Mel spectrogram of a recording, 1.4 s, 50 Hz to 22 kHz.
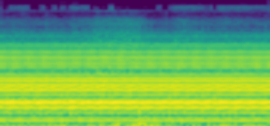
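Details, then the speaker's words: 1968 Selmer Vanguard tube amp fed 220 V through a 200 W current limiter, playing a test tone through its speaker: a thin, steady tone at low level with no crackle, so it runs but lacks power and volume; some other inputs give nothing. "it's lacking in power in volume let's try another Channel nothing on that one"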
